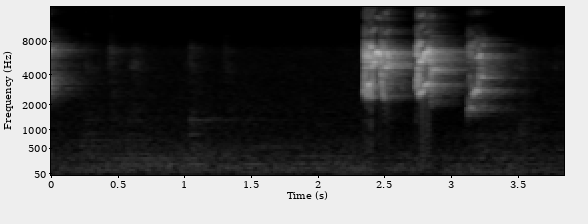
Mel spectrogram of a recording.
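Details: A single lovebird burst of three shrill, descending chirps after a mostly quiet stretch with faint hum.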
